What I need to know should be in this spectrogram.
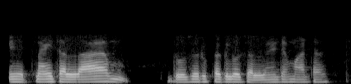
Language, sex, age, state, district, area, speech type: Hindi, male, 45-60, Rajasthan, Karauli, rural, conversation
